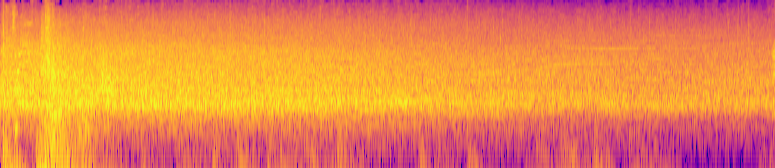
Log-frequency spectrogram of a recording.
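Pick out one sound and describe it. A large crowd cheers and roars in a big arena, slowly fading.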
